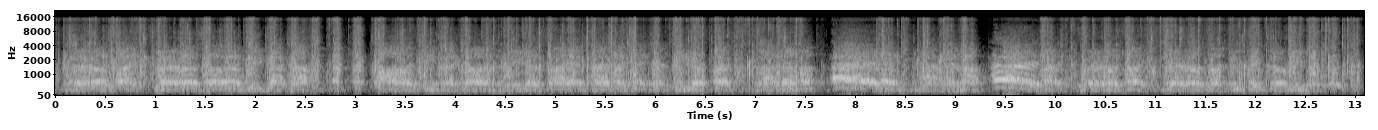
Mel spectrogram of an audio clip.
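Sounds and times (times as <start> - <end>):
people clapping: 0.0 - 13.0.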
